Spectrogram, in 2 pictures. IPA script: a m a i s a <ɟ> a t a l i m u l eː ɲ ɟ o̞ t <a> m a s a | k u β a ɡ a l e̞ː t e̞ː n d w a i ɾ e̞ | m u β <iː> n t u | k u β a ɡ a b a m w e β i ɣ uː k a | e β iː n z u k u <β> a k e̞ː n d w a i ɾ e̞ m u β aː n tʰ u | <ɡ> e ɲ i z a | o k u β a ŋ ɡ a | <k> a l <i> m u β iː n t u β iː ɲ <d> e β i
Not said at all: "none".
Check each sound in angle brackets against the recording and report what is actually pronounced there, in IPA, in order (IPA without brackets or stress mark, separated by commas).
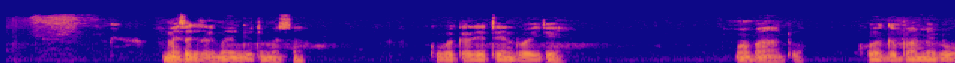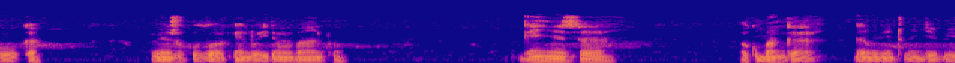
ɡ, i, aː, v, ɡ, ɡ, i, ɟ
